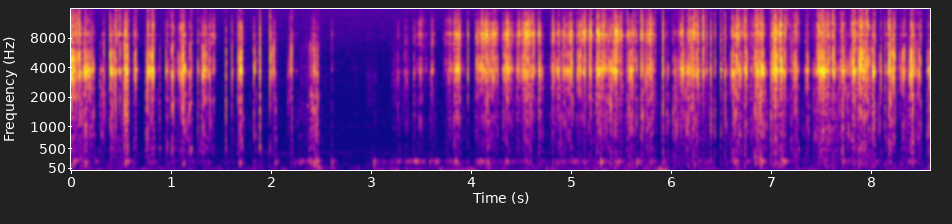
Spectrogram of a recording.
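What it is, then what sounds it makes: Silicone scrubber gloves rubbed together. A pair of pink silicone dish-scrubbing gloves with bristle pads is worn on both hands, and the bristles of one glove rub and scratch against the fingers of the other. The result is a dense, bright crackling and scratching with many quick rustling strokes. There is a brief quieter pause near the middle, and a faint low hum sits underneath.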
